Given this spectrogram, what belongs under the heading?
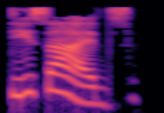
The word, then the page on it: decides: British English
